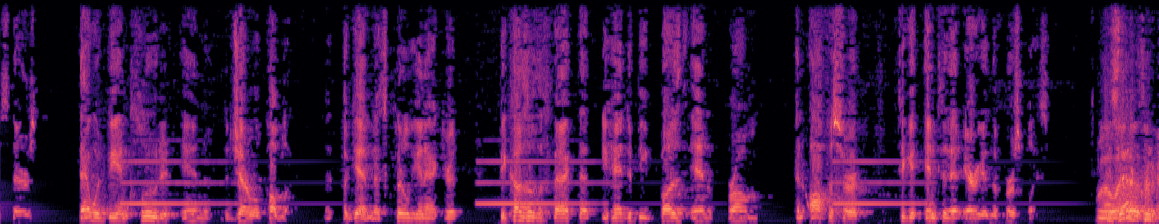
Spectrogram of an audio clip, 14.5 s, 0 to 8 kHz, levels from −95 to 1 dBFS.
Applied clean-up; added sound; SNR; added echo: classical method spectral subtraction.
